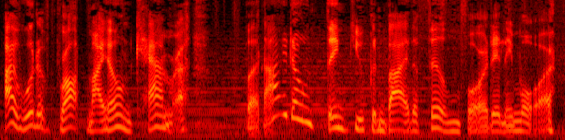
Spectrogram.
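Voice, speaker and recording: A genteel older lady handing out a video game errand. She coaxes fussily in a lowish, very lively voice, with faint music behind. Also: moderate pace, creaky. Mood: gently coaxing. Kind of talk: scripted video game voice acting.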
